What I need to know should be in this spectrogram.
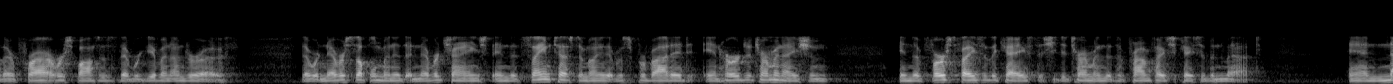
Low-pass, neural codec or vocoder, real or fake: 3.6 kHz; vocoder, 22.05 kHz, 80 mel bands, WaveNeXt; fake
